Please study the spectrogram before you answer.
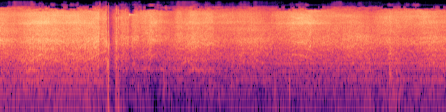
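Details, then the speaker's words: Commercial off-the-shelf servo motors with built-in gears in a humanoid robot: harsh, high buzzing whir swelling and fading as motors drive; loud gear noise. "but his use of gears produces very loud robotics, which I don't like, and I'm using one of these videos of his which really shows how loud and obnoxious all those noises are."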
